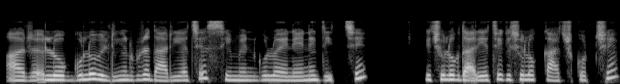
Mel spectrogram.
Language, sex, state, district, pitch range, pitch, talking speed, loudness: Bengali, female, West Bengal, Jhargram, 195-220 Hz, 205 Hz, 195 wpm, -18 LUFS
